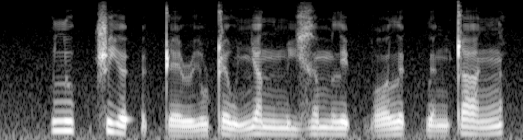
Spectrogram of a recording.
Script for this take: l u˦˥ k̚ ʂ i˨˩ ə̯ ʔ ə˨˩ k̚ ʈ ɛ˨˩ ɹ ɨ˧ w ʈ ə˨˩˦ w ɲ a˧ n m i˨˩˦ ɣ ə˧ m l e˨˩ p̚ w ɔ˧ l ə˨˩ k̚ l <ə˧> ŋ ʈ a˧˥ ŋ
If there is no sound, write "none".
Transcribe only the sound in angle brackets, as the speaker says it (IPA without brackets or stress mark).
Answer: ə˨˩˦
